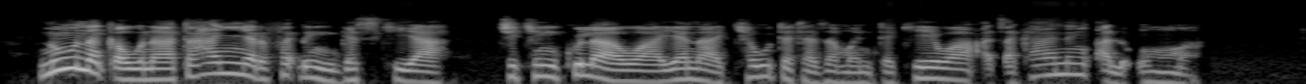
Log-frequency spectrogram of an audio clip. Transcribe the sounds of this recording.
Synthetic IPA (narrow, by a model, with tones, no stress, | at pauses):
nuː˦na˨kʼa˨wnaː˦ta˦ɦa˦ɲjɐ˨rɸɐ˦ɗɪ˨ŋɡɐ˦skʲɪ˦jaː˦ | t͡ʃɪ˦kʲɪ˦ŋkʷʊ˦laː˨waː˦jɐ˦naː˨kʲa˦wta˨ta˨zɐ˨mɐ˨ntɐ˨kʲeː˦waː˨ʔa̰˨sʼɐ˨kaː˦nɪ˦ŋʔa̰˨lʔʊ˦mːaː˨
